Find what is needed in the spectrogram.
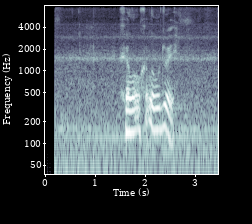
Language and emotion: Russian, neutral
